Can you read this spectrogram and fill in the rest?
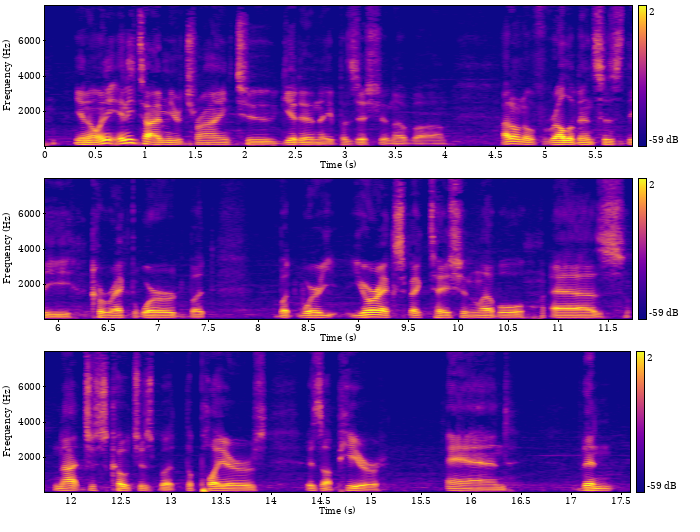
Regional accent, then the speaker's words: Kansas City, United States; also born or lived in Oklahoma; now in Las Vegas, United States; I'm from Kansas City

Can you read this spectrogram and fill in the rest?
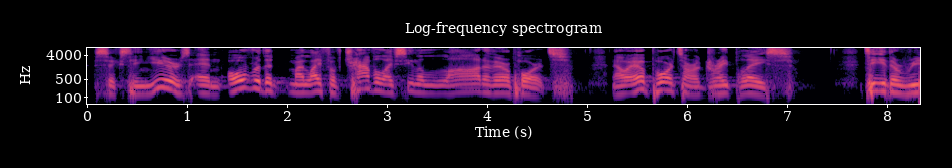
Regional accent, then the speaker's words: New York, United States; I grew up in New York. I was a New Yorker, New Yorker. But look, when you're a New Yorker, you can't talk like this everywhere you travel.

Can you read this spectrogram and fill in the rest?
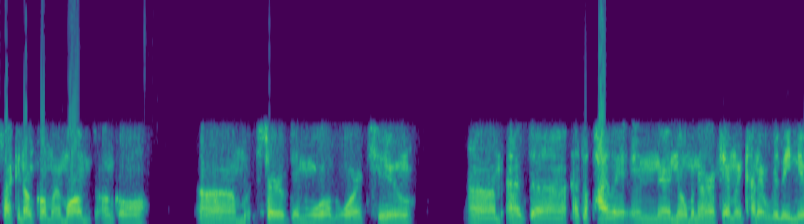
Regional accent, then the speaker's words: Nevada, United States; born and raised in Nevada

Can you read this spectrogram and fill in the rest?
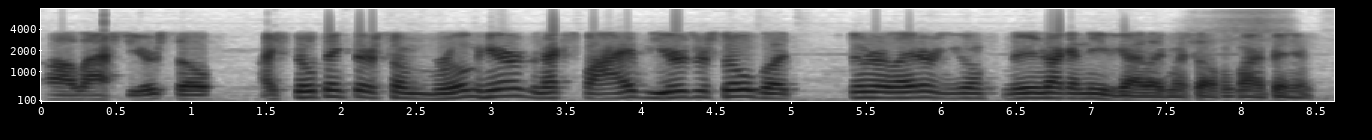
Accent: Ohio, United States; moved away; I grew up in Ohio

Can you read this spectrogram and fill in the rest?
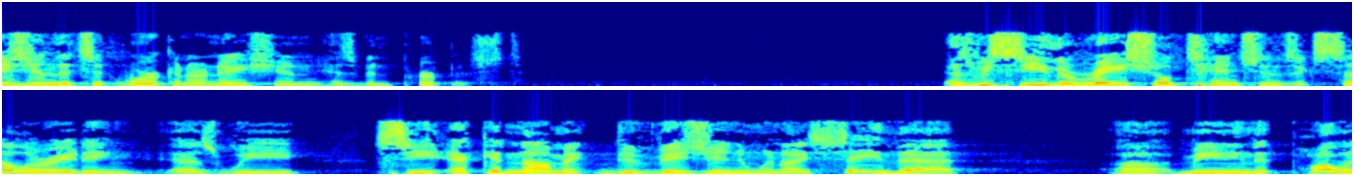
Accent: United States; as a kid, we went to class and we recited the Pledge of Allegiance before we started our day. This was a unifying time as young American kids

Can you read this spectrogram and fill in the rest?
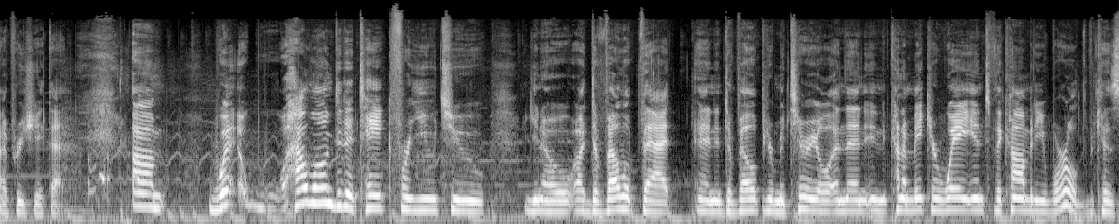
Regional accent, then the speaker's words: Eastern Montana, United States; I'm from Montana

